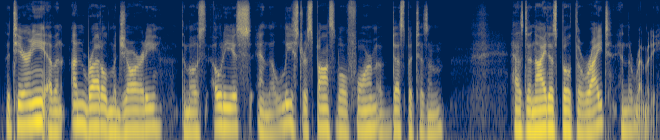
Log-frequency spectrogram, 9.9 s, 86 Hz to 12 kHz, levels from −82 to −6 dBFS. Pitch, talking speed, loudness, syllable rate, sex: 125 Hz, 150 wpm, -18 LUFS, 5.2 syllables/s, male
